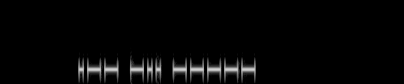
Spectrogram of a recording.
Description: Morse code, heard as a keyed tone, about 27 wpm, 700 Hz. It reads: WD0
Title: USA Call Sign Prefixes - 28wpm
